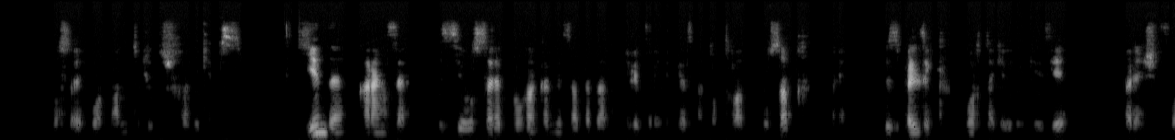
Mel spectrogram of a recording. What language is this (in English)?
Turkish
